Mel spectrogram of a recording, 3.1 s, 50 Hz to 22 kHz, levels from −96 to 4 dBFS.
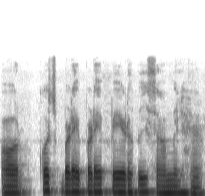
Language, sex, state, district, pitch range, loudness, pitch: Hindi, male, Maharashtra, Chandrapur, 100-110 Hz, -16 LUFS, 105 Hz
